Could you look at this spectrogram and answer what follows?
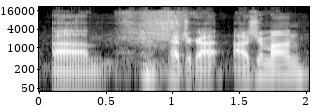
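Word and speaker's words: Agyemang: First half, I thought he really kept Patrick Ajerman. I think I should know that name. I'm just making sure I pronounce it correctly. You got it right.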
